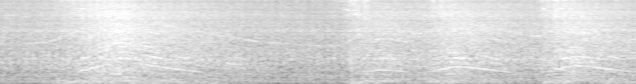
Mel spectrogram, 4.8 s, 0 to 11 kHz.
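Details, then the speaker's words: Trofeo with 3300 V6 after sitting over a year on old fuel, cold outside, typical 3300 tick, coolant full, oil dirty but not milky: revs climb in stumbling surges with heavy smoke on acceleration; rough acceleration, cause unknown. "It's not a smooth acceleration like it used to have."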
